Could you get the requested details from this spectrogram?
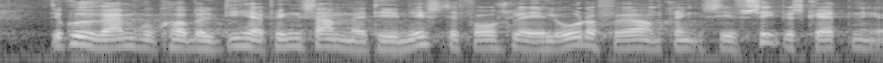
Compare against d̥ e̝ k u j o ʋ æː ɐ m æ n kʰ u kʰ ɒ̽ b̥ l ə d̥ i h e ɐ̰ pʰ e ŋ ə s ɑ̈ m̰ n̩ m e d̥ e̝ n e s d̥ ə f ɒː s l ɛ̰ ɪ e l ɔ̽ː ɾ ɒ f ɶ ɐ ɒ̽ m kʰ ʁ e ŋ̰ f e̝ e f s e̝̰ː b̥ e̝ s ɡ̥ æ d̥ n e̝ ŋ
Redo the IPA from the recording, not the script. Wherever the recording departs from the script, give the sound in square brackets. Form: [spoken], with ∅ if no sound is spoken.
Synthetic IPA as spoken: d̥ e̝ k u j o ʋ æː ɐ m æ n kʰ u kʰ ɒ̽ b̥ l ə d̥ i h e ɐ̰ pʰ e ŋ ə s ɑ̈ m̰ n̩ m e d̥ e̝ n e s d̥ ə f ɒː s l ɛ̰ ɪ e l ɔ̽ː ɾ ɒ f ɶ ɐ ɒ̽ m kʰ ʁ e ŋ̰ [s] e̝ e f s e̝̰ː b̥ e̝ s ɡ̥ æ d̥ n e̝ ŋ

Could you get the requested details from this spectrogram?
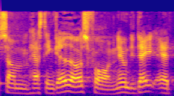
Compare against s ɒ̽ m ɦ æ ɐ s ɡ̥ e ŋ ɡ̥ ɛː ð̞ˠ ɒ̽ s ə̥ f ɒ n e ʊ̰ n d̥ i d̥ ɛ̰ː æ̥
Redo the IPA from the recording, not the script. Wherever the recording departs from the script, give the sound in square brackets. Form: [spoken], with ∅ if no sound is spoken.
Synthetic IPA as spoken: s ɒ̽ m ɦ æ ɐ s [d̥] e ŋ ɡ̥ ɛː ð̞ˠ ɒ̽ s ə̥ f ɒ n e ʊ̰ n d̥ i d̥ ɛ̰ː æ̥

